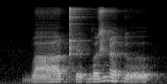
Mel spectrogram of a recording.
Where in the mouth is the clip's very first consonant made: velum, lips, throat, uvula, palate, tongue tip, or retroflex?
lips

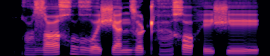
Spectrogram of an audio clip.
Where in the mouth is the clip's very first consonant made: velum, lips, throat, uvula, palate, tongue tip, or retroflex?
uvula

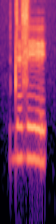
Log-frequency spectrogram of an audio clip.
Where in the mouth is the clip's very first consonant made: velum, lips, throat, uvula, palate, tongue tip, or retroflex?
tongue tip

